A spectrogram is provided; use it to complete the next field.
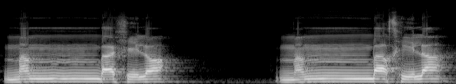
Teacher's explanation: সাকিনকে মিম এর দ্বারা পরিবর্তন করে এক আলিফ পরিমাণ গুণনা সহ পড়তে হয়, একে আমরা ইকলাব বলবো।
